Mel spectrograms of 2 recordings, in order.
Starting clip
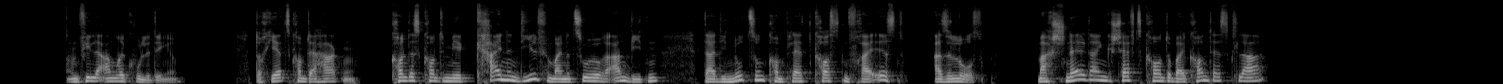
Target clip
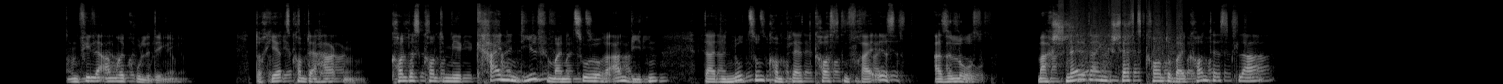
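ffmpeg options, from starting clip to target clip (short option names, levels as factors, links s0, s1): -filter_complex "[0:a]asettb=1/sr,asplit=3[s0][s1][s2];[s0]atrim=end=10.584[s3];[s1]atrim=start=10.58:end=11.83,asetpts=PTS-STARTPTS,afade=t=in:d=0.004:c=qsin,afade=t=out:st=1.246:d=0.004:c=qsin,acrusher=bits=7:dc=4:mix=0:aa=0.000001[s4];[s2]atrim=start=11.826[s5];[s3][s4]acrossfade=d=0.004:c1=hsin:c2=qsin[s6];[s6][s5]acrossfade=d=0.004:c1=qsin:c2=hsin,asplit=2[s7][s8];[s8]aecho=0:1:108:0.266[s9];[s7][s9]amix=inputs=2:normalize=0"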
